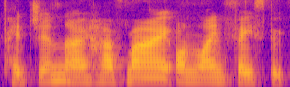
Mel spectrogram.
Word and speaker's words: Pidgeon: is spelled, and Pidgeon is the spelling of like the bird. Pigeon. It's got a D in it as well, though, for pigeon. So it's Pidgeon. Dgeon.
